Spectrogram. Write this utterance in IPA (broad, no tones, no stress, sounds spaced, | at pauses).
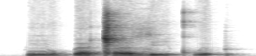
ɲ u ɡ͡b æ ǁ æ ɮ i kʷʰ e p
